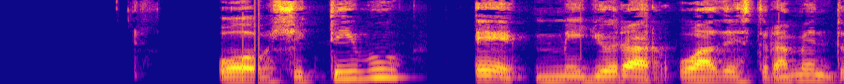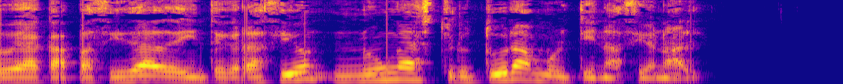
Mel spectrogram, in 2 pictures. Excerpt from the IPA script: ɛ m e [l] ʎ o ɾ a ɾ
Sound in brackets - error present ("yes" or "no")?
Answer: yes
